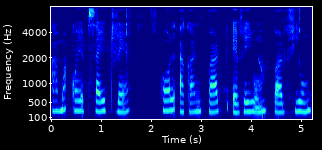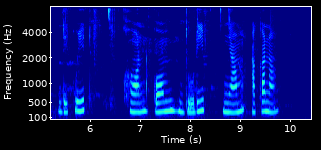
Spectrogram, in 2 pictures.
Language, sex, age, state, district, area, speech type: Santali, female, 18-30, West Bengal, Bankura, rural, read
